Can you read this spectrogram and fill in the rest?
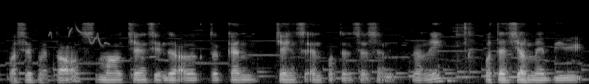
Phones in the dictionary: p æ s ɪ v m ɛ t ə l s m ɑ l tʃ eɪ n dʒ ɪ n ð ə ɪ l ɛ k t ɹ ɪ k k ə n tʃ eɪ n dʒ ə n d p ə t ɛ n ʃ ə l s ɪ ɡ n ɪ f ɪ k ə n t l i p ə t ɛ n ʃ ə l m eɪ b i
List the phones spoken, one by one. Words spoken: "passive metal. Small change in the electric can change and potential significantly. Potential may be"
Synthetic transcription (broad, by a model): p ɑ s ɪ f m ɛ t ə l s m ɑ l tʃ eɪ n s ɪ n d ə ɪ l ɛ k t ɪ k k ə n tʃ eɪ n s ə n p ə t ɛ n s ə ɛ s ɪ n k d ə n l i p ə t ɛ n s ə l m eɪ b i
